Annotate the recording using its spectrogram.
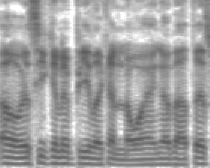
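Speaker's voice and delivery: ordinary delivery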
